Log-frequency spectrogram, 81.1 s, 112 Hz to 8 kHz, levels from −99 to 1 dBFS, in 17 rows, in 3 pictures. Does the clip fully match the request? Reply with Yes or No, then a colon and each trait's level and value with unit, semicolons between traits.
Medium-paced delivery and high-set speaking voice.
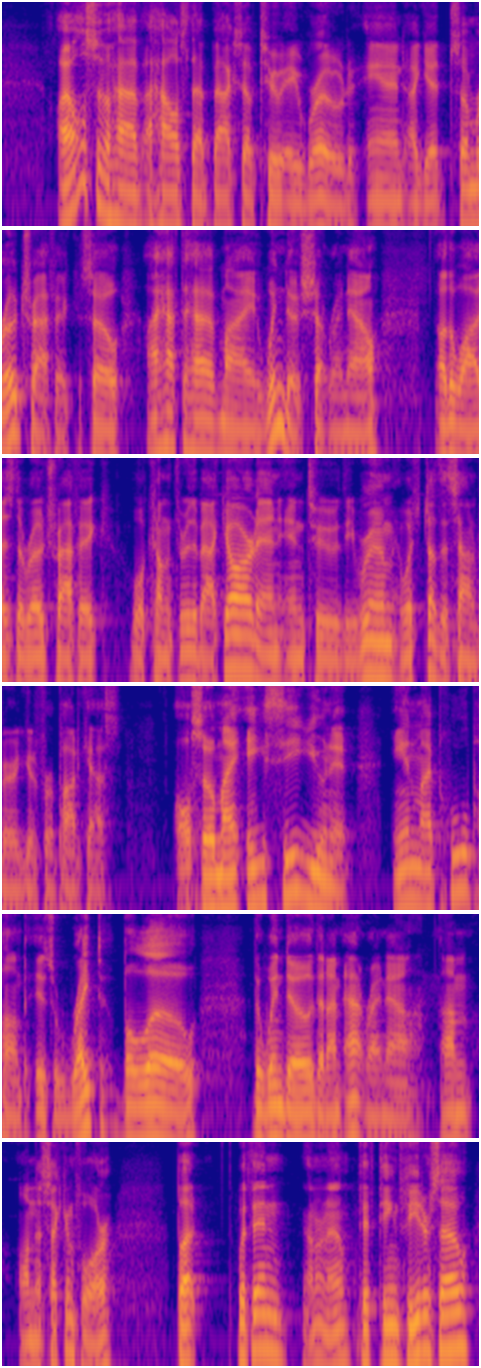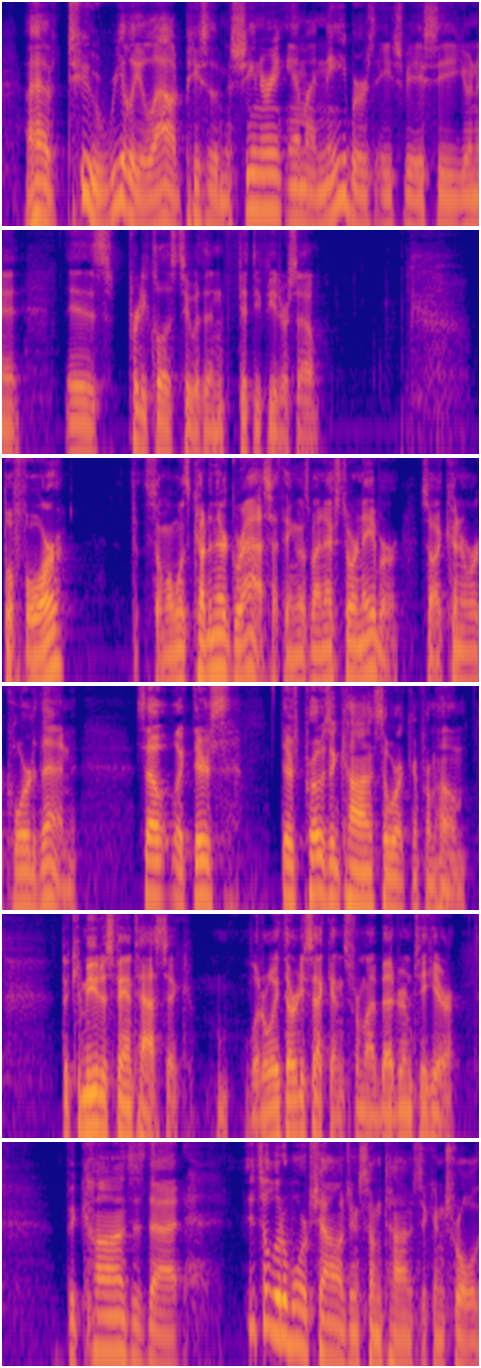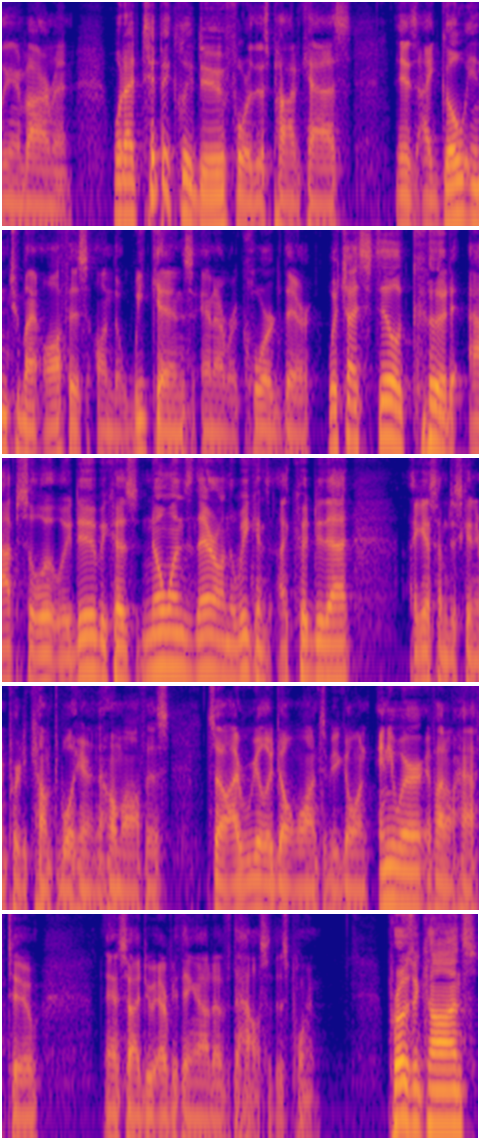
No: average, 175 wpm; low, 100 Hz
